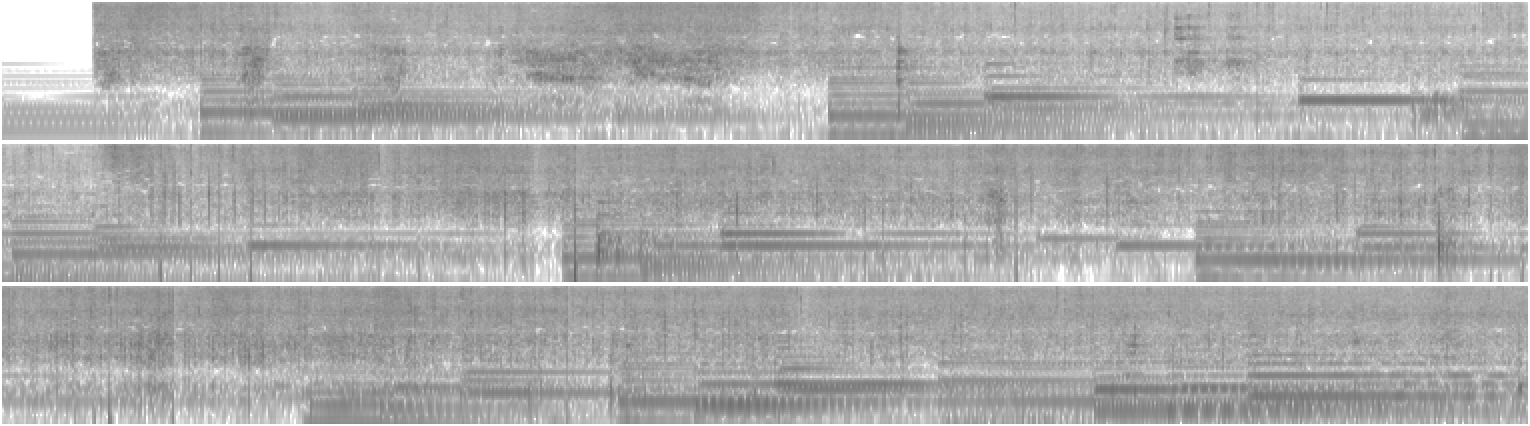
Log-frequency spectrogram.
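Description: Diced potatoes sizzling as they fry in oil in a wok, stirred and turned with a silicone spatula; the sizzling grows louder about eight seconds in. Soft piano-like background music plays over it.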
